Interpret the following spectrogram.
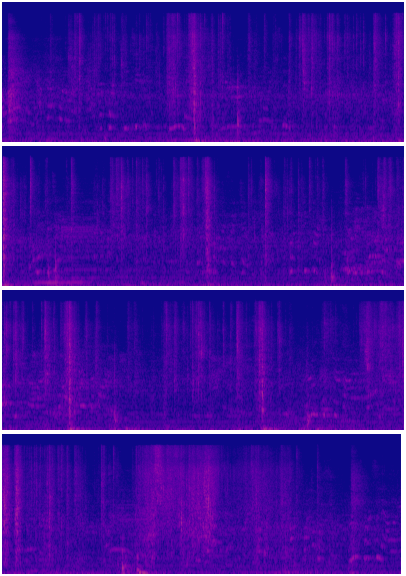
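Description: Foil trading-card packs being torn open and crinkled by hand, with cards handled in between: a run of sharp crinkles and ticks, and a longer tearing crinkle near the end.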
